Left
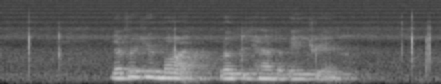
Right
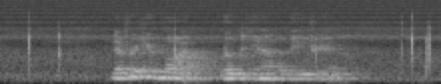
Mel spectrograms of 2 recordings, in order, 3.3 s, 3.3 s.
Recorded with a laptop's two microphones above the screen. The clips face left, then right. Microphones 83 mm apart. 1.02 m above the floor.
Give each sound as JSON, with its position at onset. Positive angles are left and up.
{"t": 0.8, "sound": "a woman speaking", "side_deg": 40, "distance_m": 3.0}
